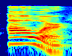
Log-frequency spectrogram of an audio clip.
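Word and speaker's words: hour: esse de baixo aqui a pronúncia é our uma hora então quando eu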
